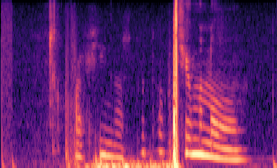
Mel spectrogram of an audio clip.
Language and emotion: Russian, neutral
